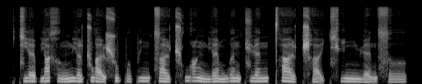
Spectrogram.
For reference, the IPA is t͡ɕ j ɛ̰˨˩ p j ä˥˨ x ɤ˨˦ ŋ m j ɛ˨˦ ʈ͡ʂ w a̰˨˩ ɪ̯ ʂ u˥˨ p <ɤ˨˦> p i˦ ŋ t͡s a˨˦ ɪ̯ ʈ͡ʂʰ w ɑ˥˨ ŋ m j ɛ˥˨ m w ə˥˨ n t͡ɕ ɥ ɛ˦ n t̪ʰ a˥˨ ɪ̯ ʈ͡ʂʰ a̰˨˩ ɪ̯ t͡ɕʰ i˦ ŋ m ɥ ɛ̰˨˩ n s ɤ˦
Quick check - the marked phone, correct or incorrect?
correct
